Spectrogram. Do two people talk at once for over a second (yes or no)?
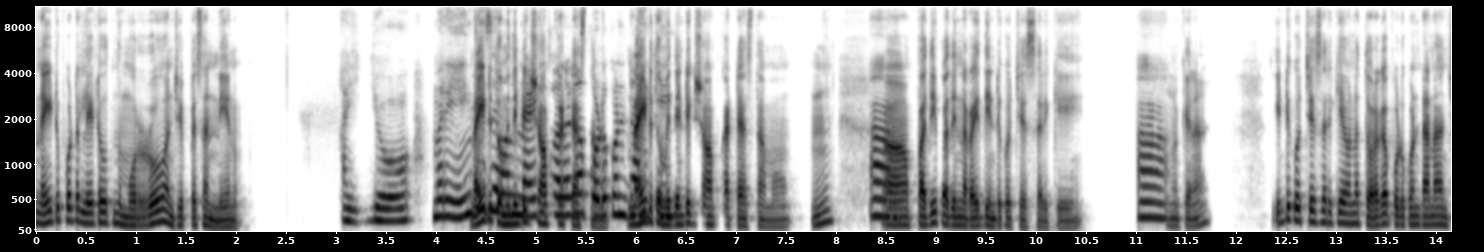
yes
